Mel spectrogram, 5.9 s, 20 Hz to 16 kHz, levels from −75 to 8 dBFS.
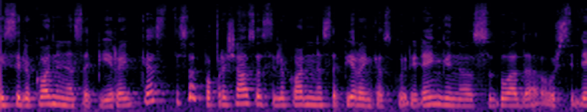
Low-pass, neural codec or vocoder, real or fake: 14.4 kHz; none; real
